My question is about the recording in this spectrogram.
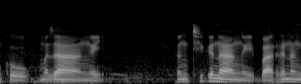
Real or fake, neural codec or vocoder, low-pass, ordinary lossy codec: real; none; 7.2 kHz; none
